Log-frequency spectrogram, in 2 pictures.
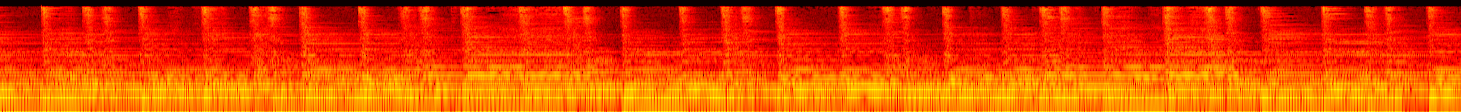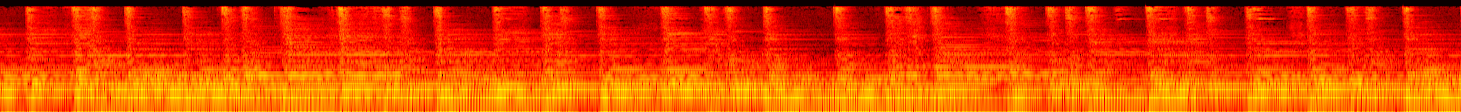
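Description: Background music led by a strummed acoustic guitar, with a steady beat.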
